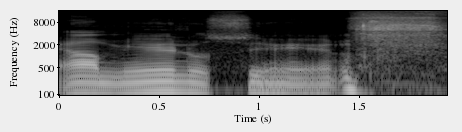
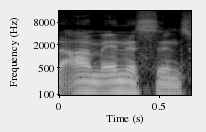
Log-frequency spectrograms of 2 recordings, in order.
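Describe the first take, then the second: First: It is said in a slow, lazy drawl. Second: It is said plainly, at normal speed.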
